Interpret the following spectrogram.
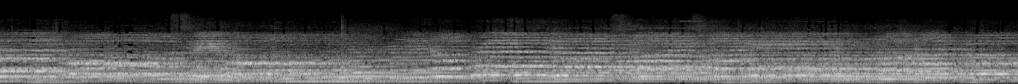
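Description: Large mixed choir singing a slow lullaby in held, sustained chords that shift every second or two, with grand piano accompaniment.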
